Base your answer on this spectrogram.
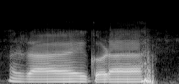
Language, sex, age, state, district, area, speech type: Odia, male, 18-30, Odisha, Malkangiri, urban, spontaneous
